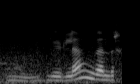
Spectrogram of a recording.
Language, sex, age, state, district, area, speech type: Kannada, female, 30-45, Karnataka, Gadag, rural, spontaneous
